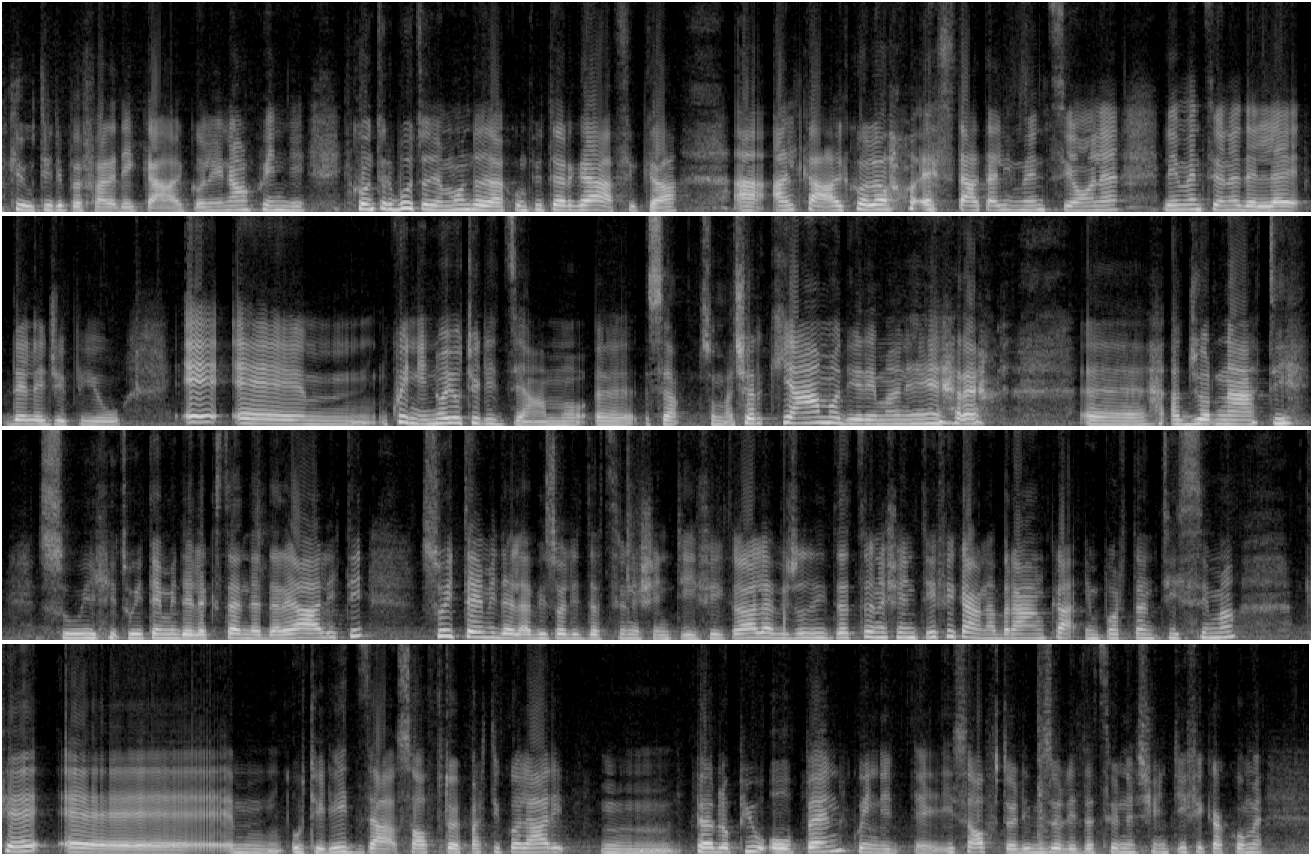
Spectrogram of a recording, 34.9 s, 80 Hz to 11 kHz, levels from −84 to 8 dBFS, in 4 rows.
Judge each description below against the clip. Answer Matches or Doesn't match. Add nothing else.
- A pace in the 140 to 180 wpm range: Doesn't match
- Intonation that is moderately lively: Matches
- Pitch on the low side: Doesn't match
